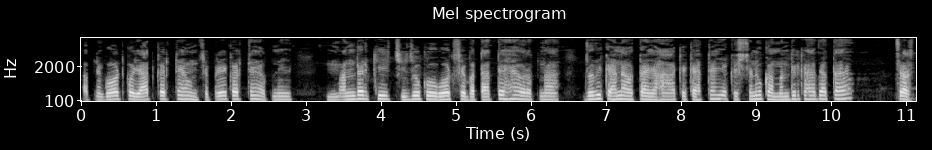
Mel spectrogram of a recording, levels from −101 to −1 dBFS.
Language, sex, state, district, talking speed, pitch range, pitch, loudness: Hindi, male, Uttar Pradesh, Deoria, 210 wpm, 150-170 Hz, 160 Hz, -18 LUFS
